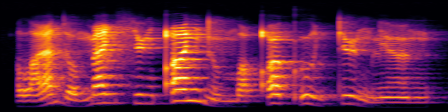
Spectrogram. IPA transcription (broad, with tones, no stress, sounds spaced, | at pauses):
lˠ æ˩˥ d o˩ m æ˥ ʎ s y˧ ŋ qʼ ɛ˥ ŋ d ũ˩ m ɔ˩ qʼ u˥ kʼ u˥˩ ʎ t ʉ˥˩ ŋ lʲ œ̃˩ ŋ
